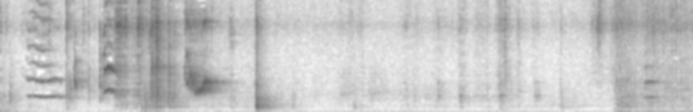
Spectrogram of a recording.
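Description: A few short, wavering bird chirps, mixed with scattered clicks and knocks; the loudest knock comes about two and a half seconds in.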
